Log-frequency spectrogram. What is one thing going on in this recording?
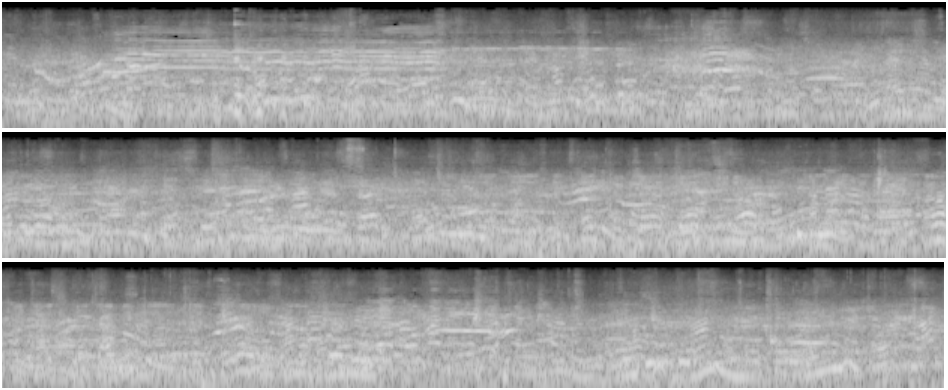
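A crowd of men and women chatters close by.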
